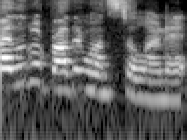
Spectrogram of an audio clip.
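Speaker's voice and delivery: excited, rapid rush of words. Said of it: "I'm speaking very quickly".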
